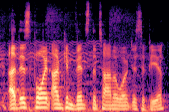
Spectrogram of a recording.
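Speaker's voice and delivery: ordinary talk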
